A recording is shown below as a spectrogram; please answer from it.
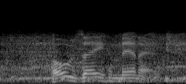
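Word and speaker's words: Jiménez: against the Arizona Diamondback Jos Jimenez JJ or HH J of course pronounced as an H in in espanol Chile Davis the batter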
